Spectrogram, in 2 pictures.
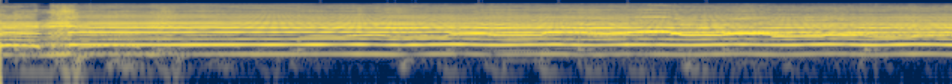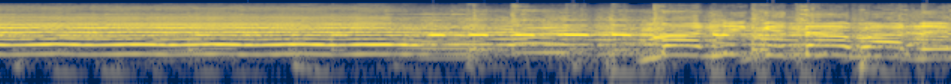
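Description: Live Bengali baul folk song: a long note held for about four and a half seconds over regular hand-drum strokes, with a wavering melodic line above it. The melody moves on again near the end.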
